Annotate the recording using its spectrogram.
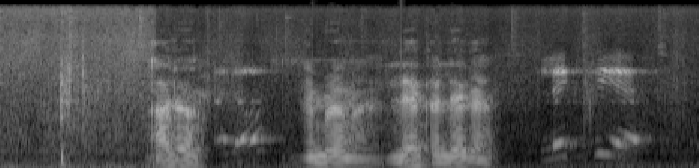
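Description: A young man speaks quietly into a telephone.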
